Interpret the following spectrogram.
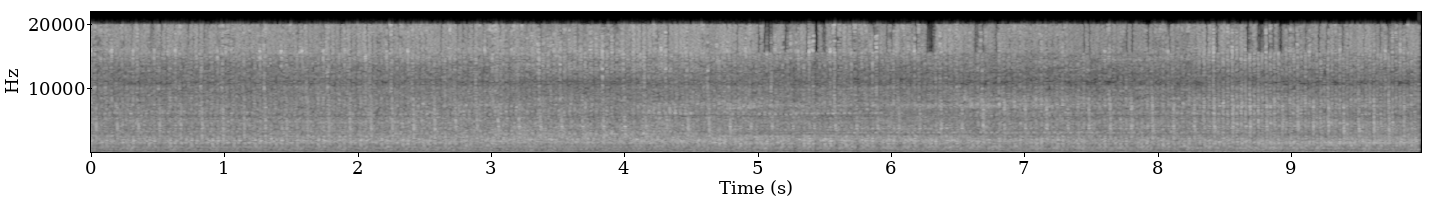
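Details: Case 586E forklift with 4BT diesel, Part 3 after fitting a new oil pickup tube (old one dented): rough idle with an uneven, heavy knock about one beat per second; cause not pinned down.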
